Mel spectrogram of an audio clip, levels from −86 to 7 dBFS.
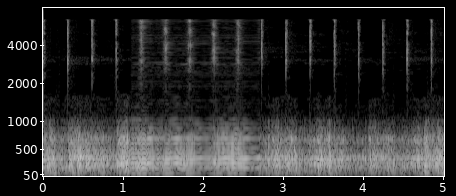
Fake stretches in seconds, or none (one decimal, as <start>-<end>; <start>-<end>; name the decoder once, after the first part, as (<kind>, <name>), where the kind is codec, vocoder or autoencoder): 1.1-2.7 (vocoder, HiFi-GAN)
